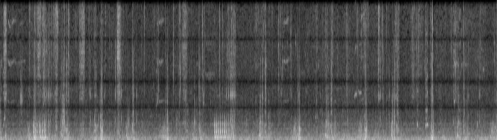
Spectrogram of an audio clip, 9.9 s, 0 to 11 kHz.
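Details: 1998 Peugeot 306 turbo diesel, over 160,000 miles: irregular heavy low clunks and rattles when pulling away with the clutch dumped in 1st, also under throttle in 2nd and 3rd; owner suspects the lower engine mount, not confirmed.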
